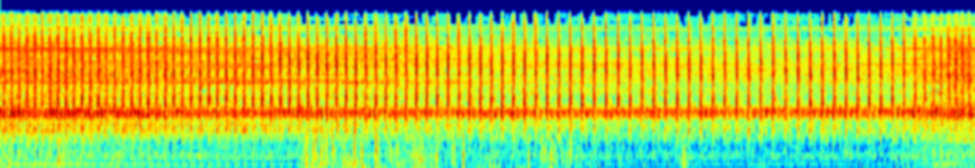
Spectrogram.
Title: Engine knock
